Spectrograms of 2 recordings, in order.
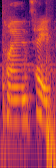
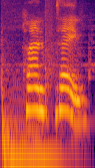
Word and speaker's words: plantain: but it's definitely ain't plantain. And plus, come on, where do they grow plantain? In a plantation? Plantain. I feel like it's pronounced captain, mountain, and plantain.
